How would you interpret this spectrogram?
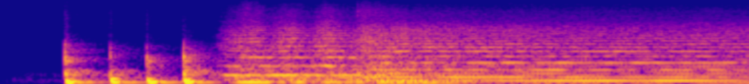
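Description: Four quick, evenly spaced knocks on grandmother's door in a Little Red Riding Hood story, fairly loud, then a sustained, rich musical tone swells in and holds steadily to the end.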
